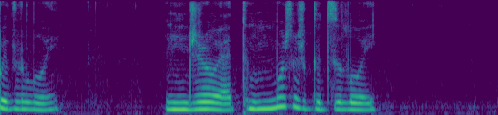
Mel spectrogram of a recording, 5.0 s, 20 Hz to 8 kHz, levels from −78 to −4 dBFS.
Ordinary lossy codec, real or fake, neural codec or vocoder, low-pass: none; fake; codec, 16 kHz, 4.8 kbps, FACodec; none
